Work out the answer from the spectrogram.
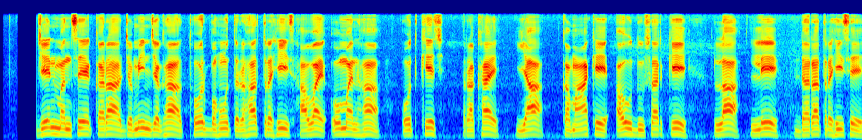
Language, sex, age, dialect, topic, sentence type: Chhattisgarhi, male, 18-24, Central, banking, statement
